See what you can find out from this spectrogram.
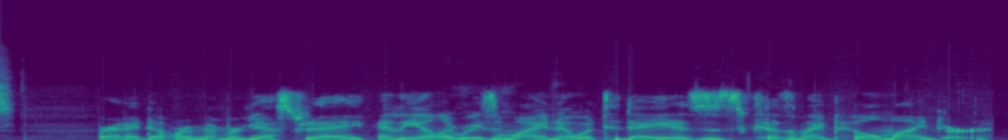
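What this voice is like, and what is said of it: Imitates another person's voice. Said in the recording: “do my Shelly voice. ... here's my Shelly voice.”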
